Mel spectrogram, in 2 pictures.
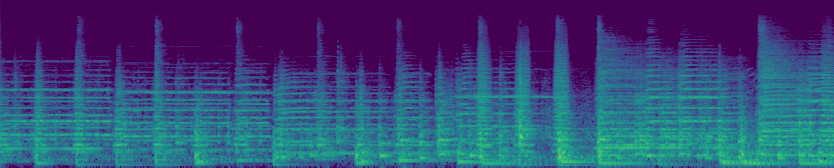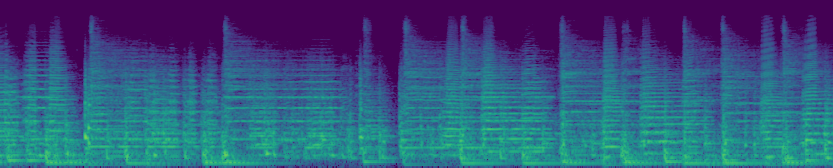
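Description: High school marching band playing: brass chords over sharp drum hits, with low bass notes coming in about four and a half seconds in.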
